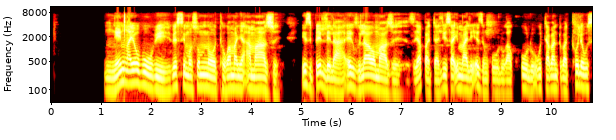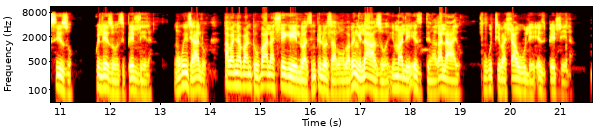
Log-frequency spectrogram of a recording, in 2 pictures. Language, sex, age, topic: North Ndebele, male, 36-49, health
